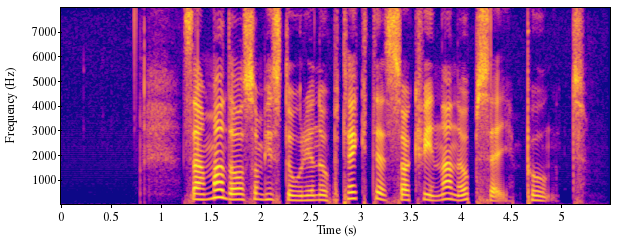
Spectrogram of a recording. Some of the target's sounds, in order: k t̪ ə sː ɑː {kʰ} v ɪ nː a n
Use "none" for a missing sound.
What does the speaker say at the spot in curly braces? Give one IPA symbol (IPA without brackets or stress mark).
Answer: kʰ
